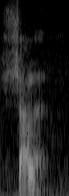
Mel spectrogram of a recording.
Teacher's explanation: I remember the accents on the first syllable.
